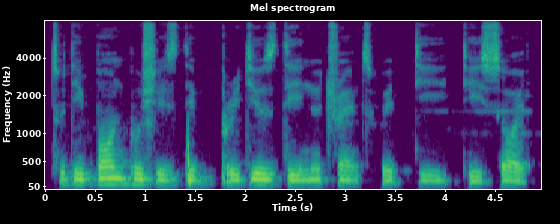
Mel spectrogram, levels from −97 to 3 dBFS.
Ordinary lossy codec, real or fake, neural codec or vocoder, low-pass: none; real; none; none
